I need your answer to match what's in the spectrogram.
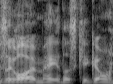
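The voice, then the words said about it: Put-on Australian-sounding accent. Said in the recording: “That was Australian.”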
